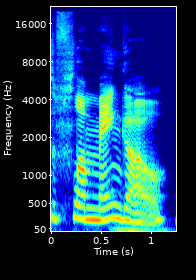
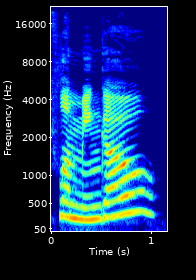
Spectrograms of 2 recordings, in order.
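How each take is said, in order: First: The second syllable sounds like 'meng'. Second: The second syllable sounds like 'ming'. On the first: The speaker calls it wrong. "I had been saying flamengo" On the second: The speaker calls it right. "I thought flamingo was flamengo"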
